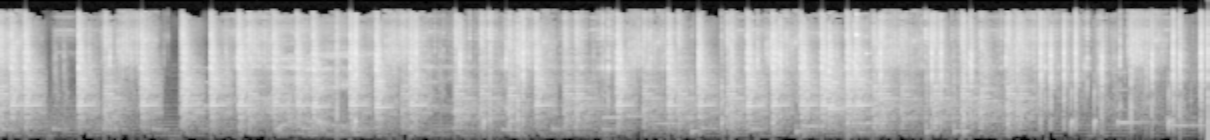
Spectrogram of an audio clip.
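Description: Peas splat against targets in quick succession.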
